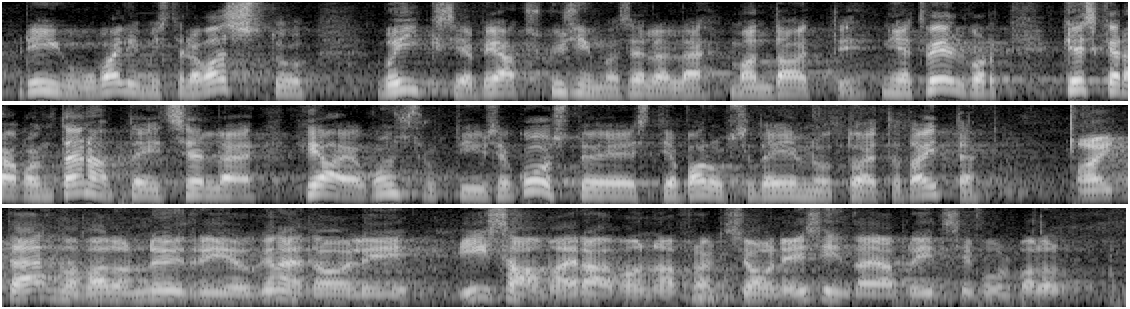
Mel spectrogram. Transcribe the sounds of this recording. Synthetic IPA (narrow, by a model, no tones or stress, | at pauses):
riːɡ̥uɡuvɑlʲimist̪e̞le̞vɑst̪u | vɤ̞jksjɑpe̞ɑkskys̬ʲimɑse̞lːe̞le̞mɑnd̪̥ɑːt̪ˑːiniːe̞t̪ːve̞ːlko̞rd̪̥ | ke̞ske̞ɾɑko̞nd̪̚t̪ænɑpt̪e̞jd̪̥se̞lːe̞ | he̞ɑjɑko̞nst̪ɾuk̚t̪iːvse̞ko̞ːst̪ø̞ːe̞ːst̪jɑpɑlubse̞d̪ɑe̞ːlne̞wt̪ːo̞e̞t̪ːˑɑd̪ɑɑjt̪ːˑæh | ɑjt̪ˑːæhmɑpɑlunːyːd̪̥riːukened̪o̞ːlʲi | isɑmɑe̞ɾɑko̞nːɑfrɑkt̪sio̞ːnʲie̞sʲind̪ɑjɑprint̪sipuːlpɑlun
